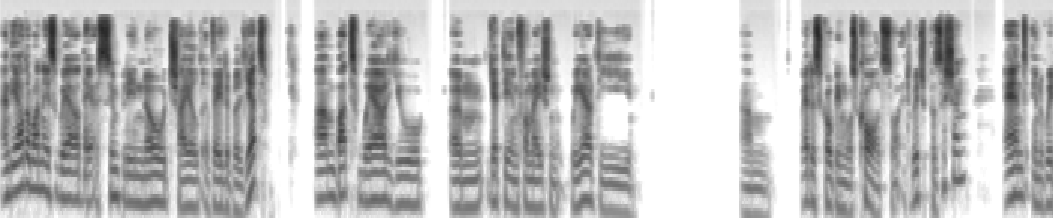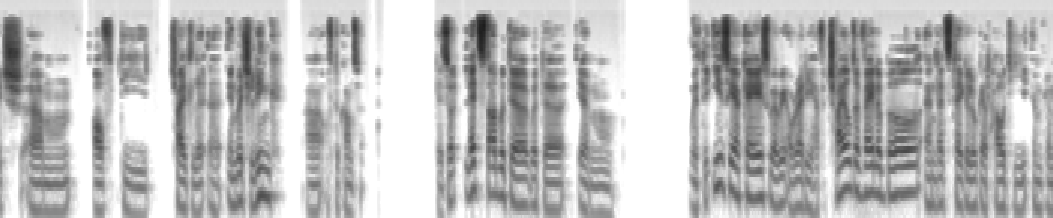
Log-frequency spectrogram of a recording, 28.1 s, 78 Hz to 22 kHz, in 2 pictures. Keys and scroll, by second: 21.9 shift+Left.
